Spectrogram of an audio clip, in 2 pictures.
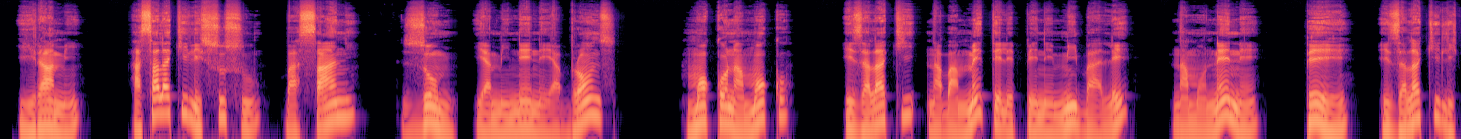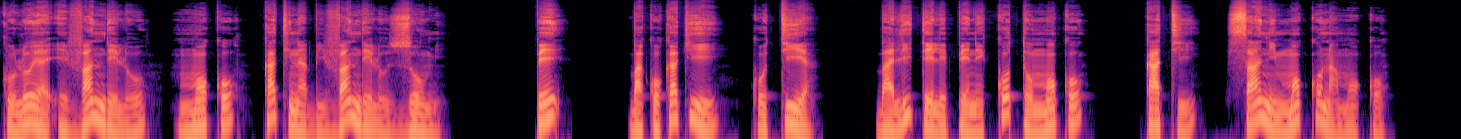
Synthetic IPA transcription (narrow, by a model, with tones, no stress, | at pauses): i˨ʁa˦mi˨ | a˨sa˦la˦ki˦li˨su˦su˨ | ba˨sa˦ni˦ | zo˦mi˨ja˨mi˨nɛ˦nɛ˨ja˨bʁɔ̃˦nz | mɔ˦kɔ˦na˨mɔ˦kɔ˦ | e˨za˨la˦ki˦na˨ba˨mɛ˦tɛ˨lɛ˨pe˨nɛ˨mi˦ba˨le˦ | na˨mo˨nɛ˦nɛ˨ | pe˦ | e˨za˨la˦ki˦li˨ko˨lo˦ja˨ʔe˨va˦nde˨lo˨ | mɔ˦kɔ˦ | ka˦ti˨na˨bi˨va˦nde˨lo˨zo˦mi˨ | pe˦ | ba˨ko˨ka˦ki˦ | ko˨ti˦ja˨ | ba˨li˦te˨le˨pɛ˨nɛ˨ko˦to˨mɔ˦kɔ˦ | ka˦tʰi˨ | sa˦ni˨mɔ˦kɔ˦na˨mɔ˦kɔ˦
